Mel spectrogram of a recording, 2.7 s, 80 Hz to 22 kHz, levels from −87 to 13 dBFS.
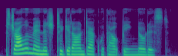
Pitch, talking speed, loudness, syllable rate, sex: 225 Hz, 200 wpm, -20 LUFS, 6.7 syllables/s, female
